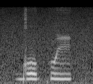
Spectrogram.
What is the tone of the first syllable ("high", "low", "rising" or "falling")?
high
